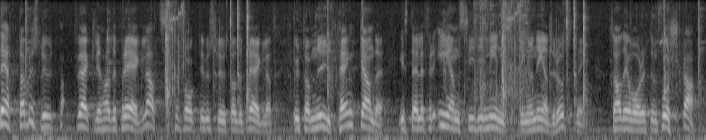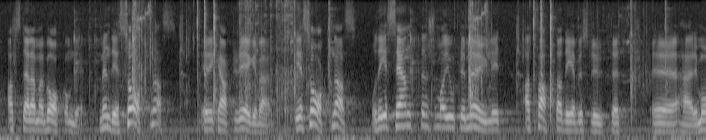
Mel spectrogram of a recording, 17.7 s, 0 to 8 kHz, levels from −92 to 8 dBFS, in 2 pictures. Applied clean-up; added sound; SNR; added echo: none; Crushing + Cutlery, silverware; 10 dB; none.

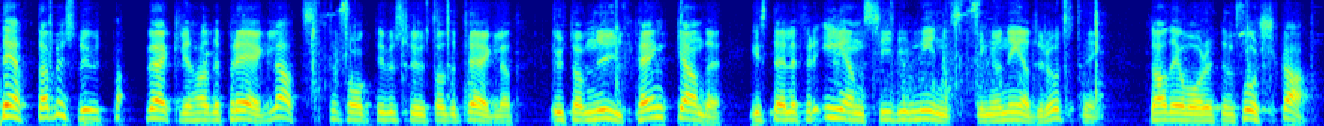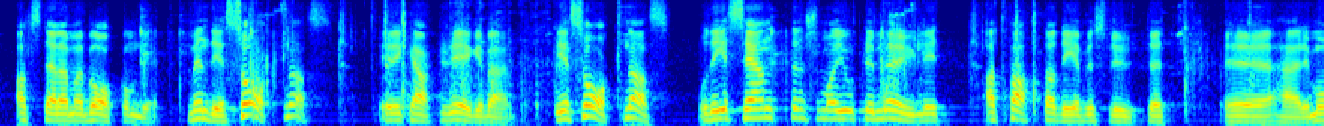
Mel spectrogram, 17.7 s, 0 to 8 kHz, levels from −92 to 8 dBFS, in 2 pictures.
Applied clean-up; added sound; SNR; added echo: neural mask model RNNoise.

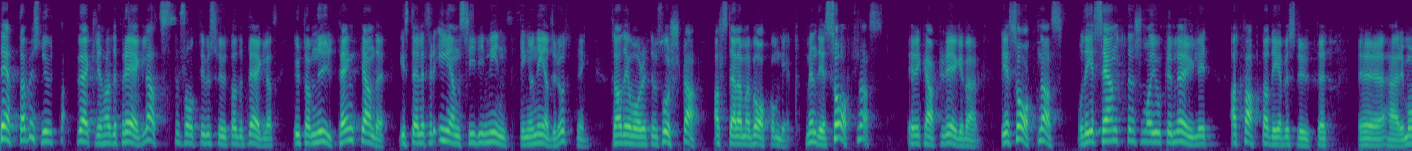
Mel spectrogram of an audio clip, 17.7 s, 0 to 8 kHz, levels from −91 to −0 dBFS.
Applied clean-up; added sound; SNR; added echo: neural mask model DeepFilterNet 3.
